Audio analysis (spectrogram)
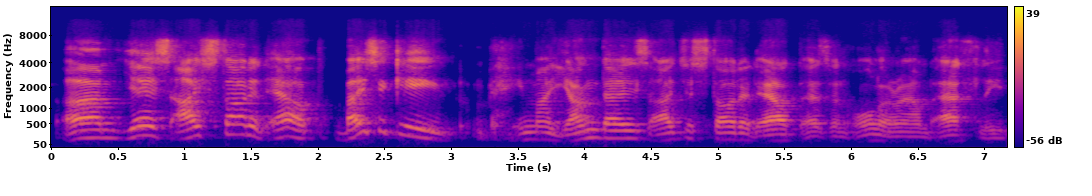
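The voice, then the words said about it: South African accent. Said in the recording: “I'm from South Africa originally... my accent drifted like a slight little bit and then got stuck”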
